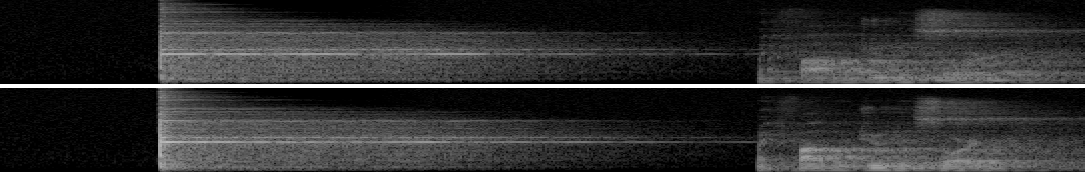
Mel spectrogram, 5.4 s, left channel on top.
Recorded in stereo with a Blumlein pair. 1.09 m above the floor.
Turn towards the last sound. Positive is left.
turn(degrees=-50)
